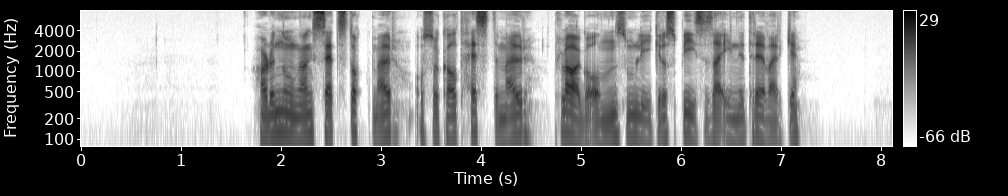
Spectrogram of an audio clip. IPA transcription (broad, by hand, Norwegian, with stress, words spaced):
ˈhɑː ˈɖʉː ˈnuːŋ̍ ˈɡɑŋ ˈsɛt ˈstɔkˌmɑʉɾ ˈɔsɔ ˈkɑlt ˈhɛstəˌmɑʉɾ ˈplɑːɡəˌɔnn̩ sm̩ ˈliːkəɾ ˈoː ˈspiːsə ˈsæɪ ˈɪn ˈiː ˈtɾeːʋæɾkə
